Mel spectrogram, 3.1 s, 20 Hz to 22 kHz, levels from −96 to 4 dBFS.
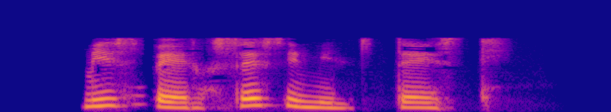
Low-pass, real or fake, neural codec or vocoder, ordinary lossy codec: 5.4 kHz; fake; autoencoder, 48 kHz, 32 numbers a frame, DAC-VAE, trained on Japanese speech; MP3, 32 kbps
